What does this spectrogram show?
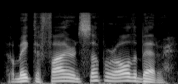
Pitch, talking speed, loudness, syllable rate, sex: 140 Hz, 305 wpm, -17 LUFS, 6.8 syllables/s, male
